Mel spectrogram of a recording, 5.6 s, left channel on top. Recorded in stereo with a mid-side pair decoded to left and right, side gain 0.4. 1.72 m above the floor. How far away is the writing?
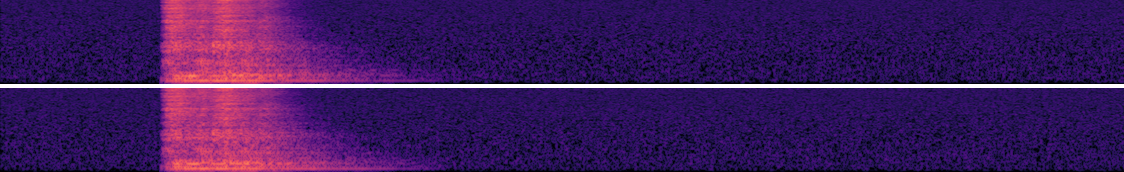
About 1.5 m.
